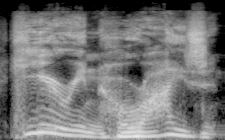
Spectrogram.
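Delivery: slow, stretched-out trailer narrator impression; Jack Nicholson. Streamer imitating the game trailer's commentator, Nicholson impression. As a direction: draw each word out with a lazy cadence. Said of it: "sounded like Jack Nicholson".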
